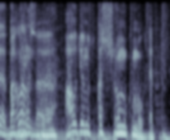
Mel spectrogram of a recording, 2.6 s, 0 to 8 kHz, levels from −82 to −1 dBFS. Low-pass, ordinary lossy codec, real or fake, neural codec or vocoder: 7.2 kHz; none; real; none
